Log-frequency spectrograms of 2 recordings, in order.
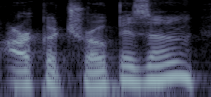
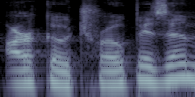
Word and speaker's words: archotropism: If you want to learn more about the laws of archotropism, just look in the show notes on the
